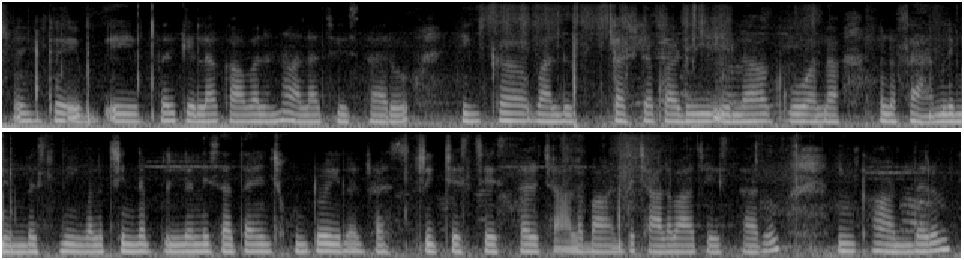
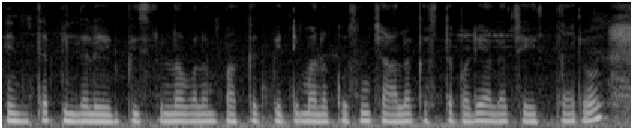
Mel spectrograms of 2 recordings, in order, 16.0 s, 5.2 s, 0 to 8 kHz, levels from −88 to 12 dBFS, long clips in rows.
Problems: constant background noise, background conversations at intervals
